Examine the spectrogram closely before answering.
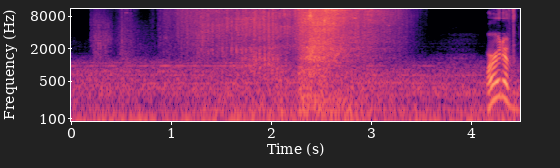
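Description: A flashlight gives a short, rising whoosh as its beam flares.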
